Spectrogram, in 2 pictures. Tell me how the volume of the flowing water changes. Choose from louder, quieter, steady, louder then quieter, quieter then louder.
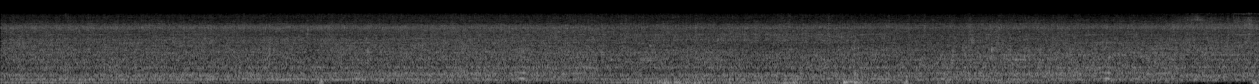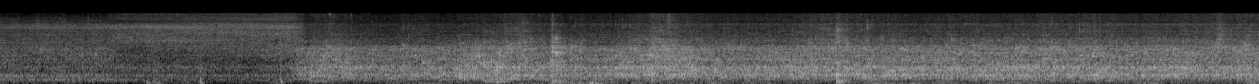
louder.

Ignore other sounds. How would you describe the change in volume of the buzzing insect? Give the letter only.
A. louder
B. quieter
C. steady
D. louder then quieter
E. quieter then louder
C.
